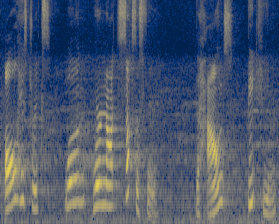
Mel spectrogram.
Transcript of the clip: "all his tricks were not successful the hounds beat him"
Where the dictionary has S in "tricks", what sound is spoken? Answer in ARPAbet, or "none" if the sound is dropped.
S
